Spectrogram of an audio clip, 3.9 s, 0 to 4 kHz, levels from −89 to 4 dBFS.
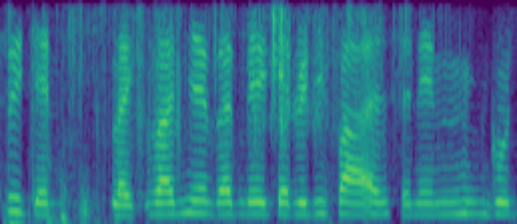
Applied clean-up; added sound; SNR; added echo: neural mask model RNNoise.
